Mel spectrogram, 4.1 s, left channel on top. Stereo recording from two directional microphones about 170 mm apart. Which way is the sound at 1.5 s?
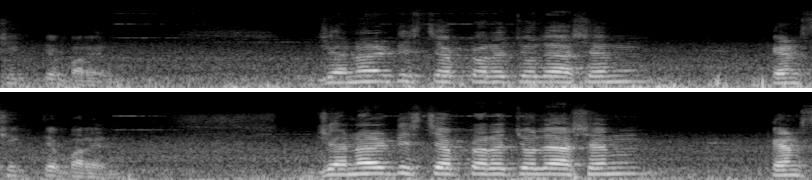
40° right (ahead or behind).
